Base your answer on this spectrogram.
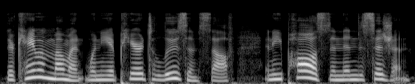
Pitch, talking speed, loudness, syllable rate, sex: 230 Hz, 215 wpm, -16 LUFS, 6.5 syllables/s, female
